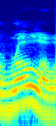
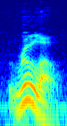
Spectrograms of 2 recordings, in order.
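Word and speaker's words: rouleaux: inefficient to some degree that's the rollo effect or reuleaux depending on what part of the world you're from the pronunciation varies but at the end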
